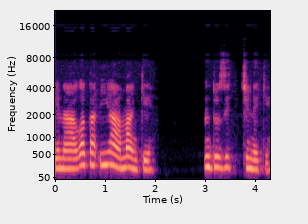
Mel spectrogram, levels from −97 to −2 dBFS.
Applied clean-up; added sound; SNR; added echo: none; none; none; none.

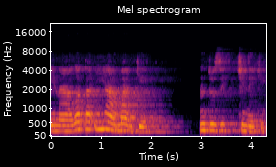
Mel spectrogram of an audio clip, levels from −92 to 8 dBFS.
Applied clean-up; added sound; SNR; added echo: none; none; none; reverberation time 1.4 s.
